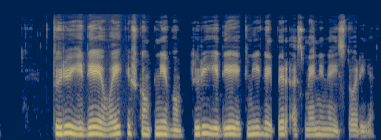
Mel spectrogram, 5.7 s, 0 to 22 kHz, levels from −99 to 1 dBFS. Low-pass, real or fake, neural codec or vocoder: 14.4 kHz; real; none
